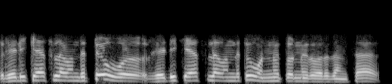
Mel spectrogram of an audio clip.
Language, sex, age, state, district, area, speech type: Tamil, male, 18-30, Tamil Nadu, Namakkal, rural, conversation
